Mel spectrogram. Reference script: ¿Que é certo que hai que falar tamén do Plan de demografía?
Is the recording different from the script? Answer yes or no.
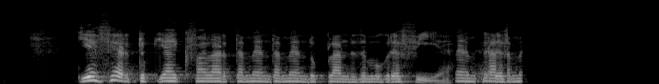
yes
